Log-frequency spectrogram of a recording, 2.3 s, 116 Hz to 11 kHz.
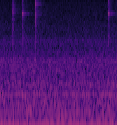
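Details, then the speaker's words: Technics SA-8000 Quad receiver that was smoking with no sound output, powered on after the missing fuse was installed: low mains hum and a few sharp clicks as the speaker protection relay pulls in immediately at power-on instead of after a delay. "I don't think that's so the protection relay is clicking in right away"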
